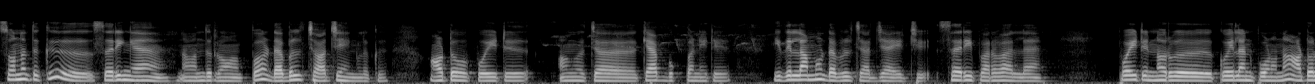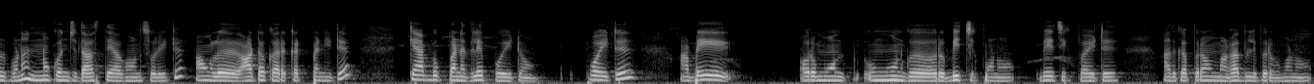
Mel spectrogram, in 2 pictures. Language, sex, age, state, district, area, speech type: Tamil, female, 30-45, Tamil Nadu, Tirupattur, rural, spontaneous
